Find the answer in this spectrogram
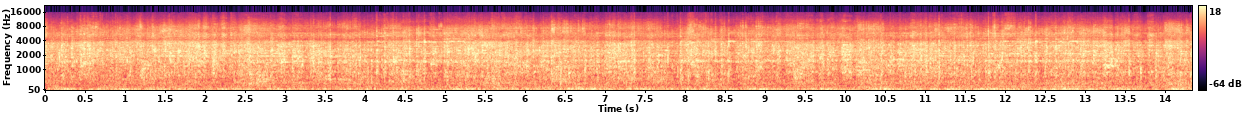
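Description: Double-stack intermodal container well cars of a freight train rolling past: a steady rumble and clatter of steel wheels on the rails.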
